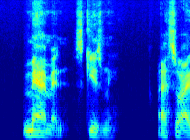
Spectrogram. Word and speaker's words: Mammon: have a choice to serve either God or Mana Mammon excuse me that's why I knew I said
